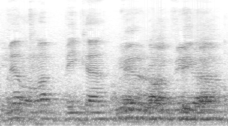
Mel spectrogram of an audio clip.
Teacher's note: نون ساکن کے بعد کیا آیا ہے؟ را آیا ہے، تو یہاں پر ادغام تو ہوگا لیکن وداؤٹ غنہ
